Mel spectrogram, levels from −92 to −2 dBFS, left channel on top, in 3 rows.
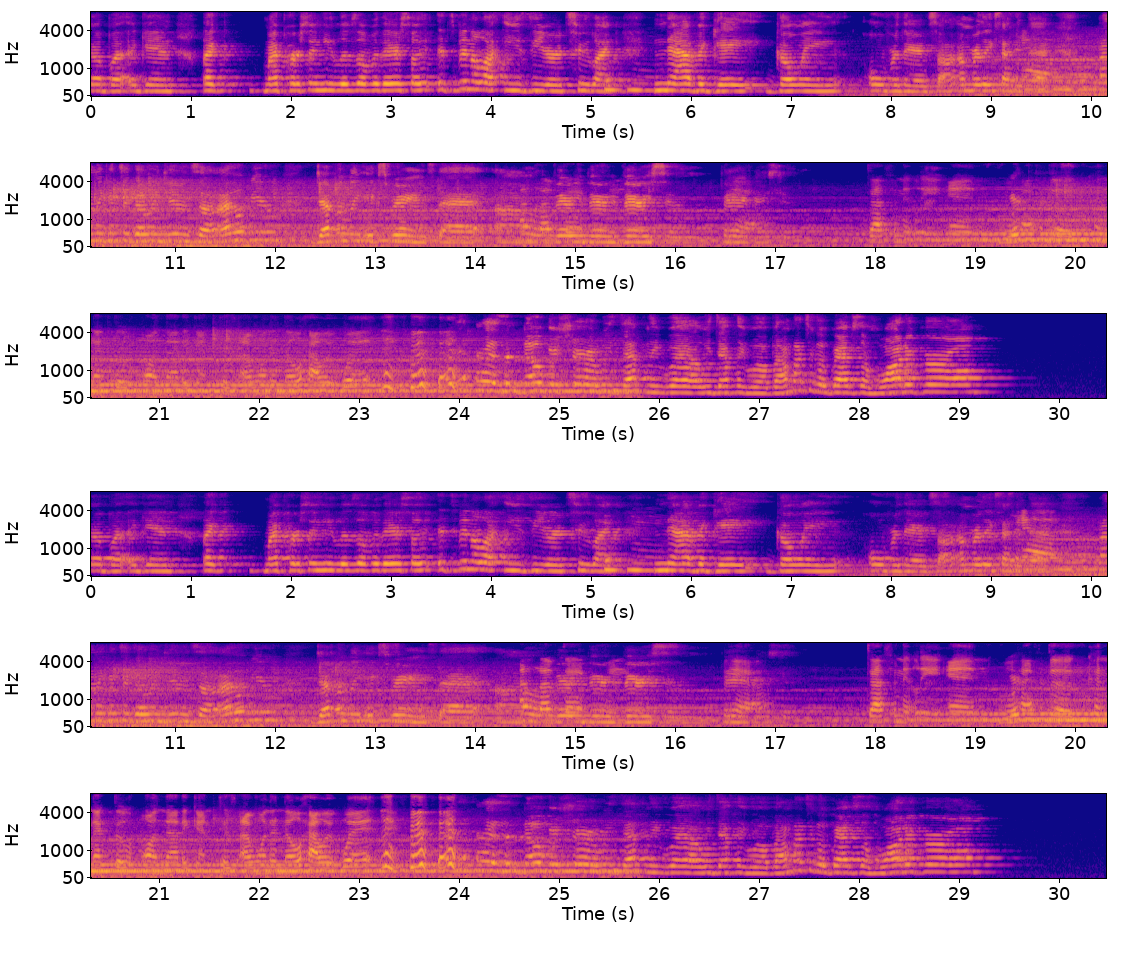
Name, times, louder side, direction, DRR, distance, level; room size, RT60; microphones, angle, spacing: voice 1, 0.0-1.3 1.7-5.2 5.6-7.5 7.8-17.2 19.0-19.9 23.9-29.2, left 3 dB, 80° left, 2.6 m, -27 dB
voice 2, 5.1-5.8 9.3-9.9 14.5-15.7 16.5-16.9 17.9-24.1, right 3 dB, 40° right, 0.6 m, -30 dB
sound 1, 7.3-25.8, equal, 65° left, 2.9 m, -31 dB
25.0 x 8.9 x 6.3 m
head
